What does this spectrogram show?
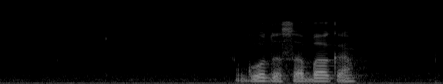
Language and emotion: Russian, sad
